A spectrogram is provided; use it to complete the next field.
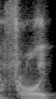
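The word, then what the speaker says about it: Freud: selalu pak Santoso psikoanalisis Sigmund proid jadi bacanya Fruit itu Minggu lalu saya salah baca bapaknya psikoanalisis itu Sigmund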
